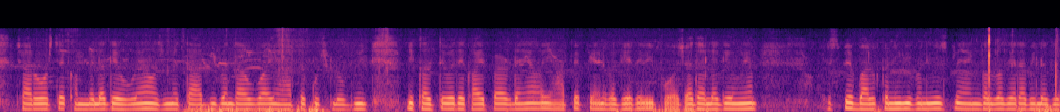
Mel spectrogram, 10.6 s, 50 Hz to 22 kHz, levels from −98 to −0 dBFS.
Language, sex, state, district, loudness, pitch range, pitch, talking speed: Hindi, female, Uttar Pradesh, Etah, -24 LUFS, 180-185 Hz, 180 Hz, 275 wpm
